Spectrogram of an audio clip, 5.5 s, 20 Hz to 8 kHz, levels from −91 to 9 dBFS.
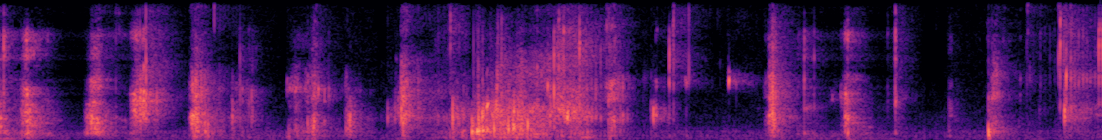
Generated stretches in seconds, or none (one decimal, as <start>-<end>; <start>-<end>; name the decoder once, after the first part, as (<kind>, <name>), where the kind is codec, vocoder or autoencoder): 0.0-0.7 (codec, SNAC); 4.0-4.5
